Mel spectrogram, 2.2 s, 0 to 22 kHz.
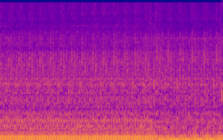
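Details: Mazda MX-5 after restoration, cold morning, idling while spark plug leads are pulled one by one: uneven, lumpy idle that changes rhythm with each lead; misfire traced to cylinder 3, whose plug is fouled.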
